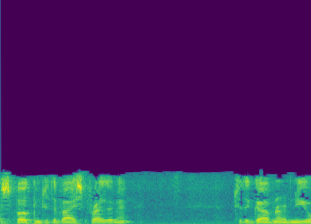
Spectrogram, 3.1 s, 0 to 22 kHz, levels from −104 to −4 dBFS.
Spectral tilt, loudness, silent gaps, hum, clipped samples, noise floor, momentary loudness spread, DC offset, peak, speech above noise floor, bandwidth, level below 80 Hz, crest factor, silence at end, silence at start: -5.5 dB/octave; -15 LUFS; none; none; under 0.1%; -39 dBFS; 22 LU; 0.7%; 0 dBFS; 23 dB; 5.4 kHz; -44 dBFS; 16 dB; 0 s; 0 s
